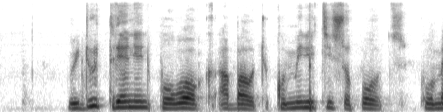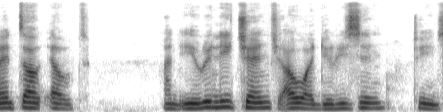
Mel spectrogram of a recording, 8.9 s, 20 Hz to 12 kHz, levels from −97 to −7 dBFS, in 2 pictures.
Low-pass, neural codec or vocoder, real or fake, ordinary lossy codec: 10.8 kHz; codec, 24 kHz, 3 kbps, HILCodec; fake; AAC, 64 kbps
